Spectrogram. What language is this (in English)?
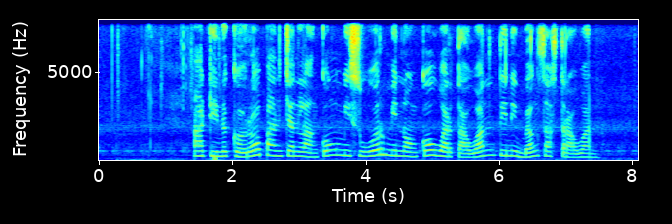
Javanese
